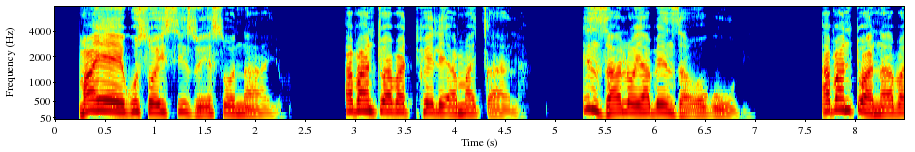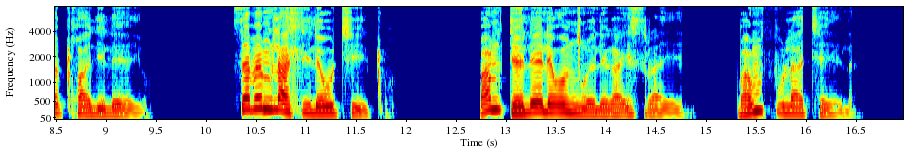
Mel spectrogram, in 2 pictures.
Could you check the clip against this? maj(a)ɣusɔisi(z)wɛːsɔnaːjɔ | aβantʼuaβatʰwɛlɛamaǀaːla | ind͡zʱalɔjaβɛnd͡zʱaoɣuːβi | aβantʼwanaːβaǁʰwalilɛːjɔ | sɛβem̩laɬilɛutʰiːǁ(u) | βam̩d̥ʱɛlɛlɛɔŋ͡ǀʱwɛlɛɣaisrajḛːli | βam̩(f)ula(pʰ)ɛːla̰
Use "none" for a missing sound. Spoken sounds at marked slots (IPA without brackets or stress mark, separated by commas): ɛ, z, ɔ, f, tʰ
